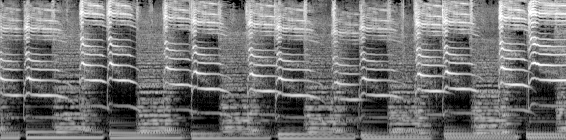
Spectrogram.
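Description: Cat meows pitched into a cheerful Christmas melody, one meow per note in a steady rhythm over a bouncy backing track with a thumping bass line, loud and up front with no talking.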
